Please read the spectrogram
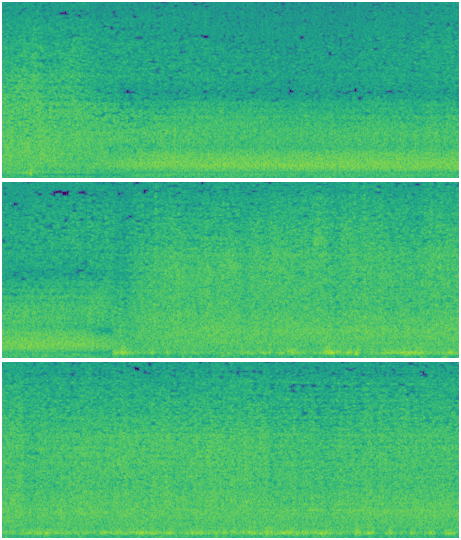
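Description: Rubber-tyred Montreal Metro train running past a station platform: a steady rushing rumble with a faint hum, which changes suddenly a little before halfway to a rougher, louder rumble.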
